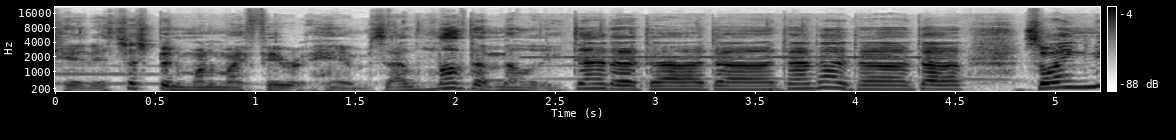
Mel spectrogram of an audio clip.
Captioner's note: hums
